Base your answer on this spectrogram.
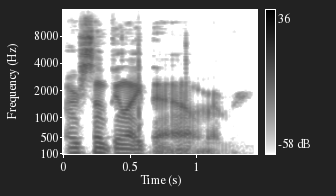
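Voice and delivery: normal talking voice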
